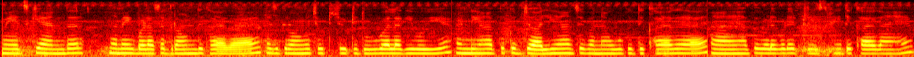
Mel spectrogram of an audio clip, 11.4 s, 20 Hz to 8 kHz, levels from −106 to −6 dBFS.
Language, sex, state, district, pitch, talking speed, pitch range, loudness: Hindi, female, Rajasthan, Churu, 225 Hz, 215 wpm, 220-230 Hz, -29 LUFS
